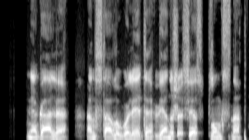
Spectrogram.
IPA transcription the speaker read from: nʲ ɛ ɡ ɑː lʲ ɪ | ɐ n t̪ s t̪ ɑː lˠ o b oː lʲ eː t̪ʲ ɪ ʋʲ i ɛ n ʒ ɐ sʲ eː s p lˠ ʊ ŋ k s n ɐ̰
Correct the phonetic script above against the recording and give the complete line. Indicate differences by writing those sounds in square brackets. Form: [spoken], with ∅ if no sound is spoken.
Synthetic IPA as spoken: nʲ ɛ ɡ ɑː lʲ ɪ | ɐ n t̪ s t̪ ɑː lˠ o [ɡ] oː lʲ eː t̪ʲ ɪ ʋʲ i ɛ n ʒ ɐ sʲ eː s p lˠ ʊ ŋ k s n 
